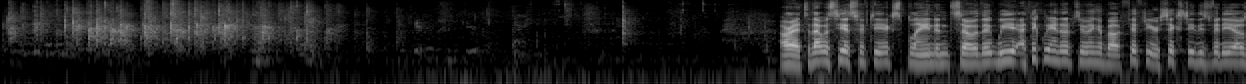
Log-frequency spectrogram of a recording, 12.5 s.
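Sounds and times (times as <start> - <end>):
audience applause: 0.0 - 4.2
speech: 7.8 - 12.4.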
